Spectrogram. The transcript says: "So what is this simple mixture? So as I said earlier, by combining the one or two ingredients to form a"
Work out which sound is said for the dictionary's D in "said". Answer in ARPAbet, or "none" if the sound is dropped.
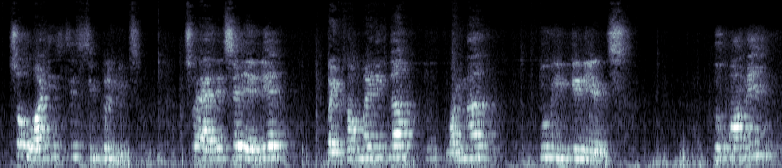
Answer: none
